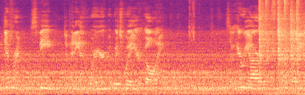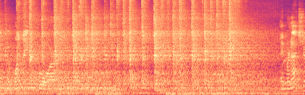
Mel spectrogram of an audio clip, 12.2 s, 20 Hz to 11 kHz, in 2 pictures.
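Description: In-cabin sound of a 2020 Corvette Stingray at about 193 mph: a steady high-revving engine note under wind noise, played back over a hall's loudspeakers. About five seconds in it gives way to music with a run of heavy drum hits, which fades near the end.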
